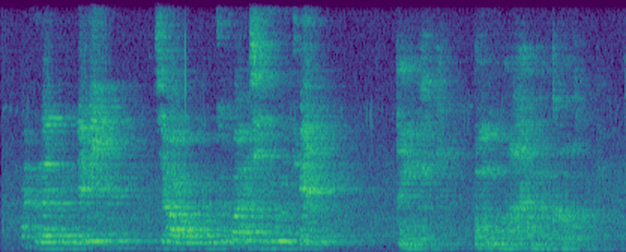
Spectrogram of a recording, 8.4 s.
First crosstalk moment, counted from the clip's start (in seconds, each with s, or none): none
